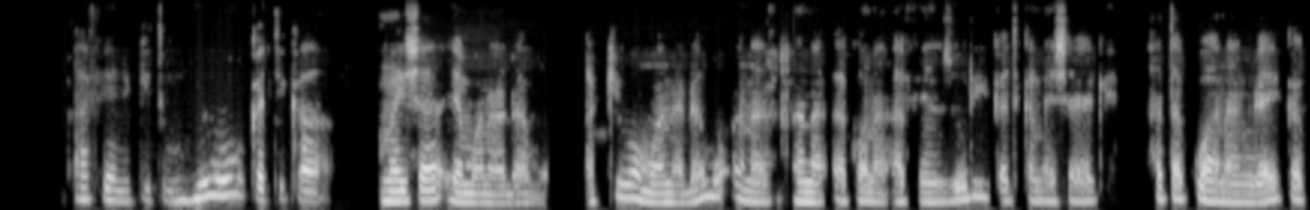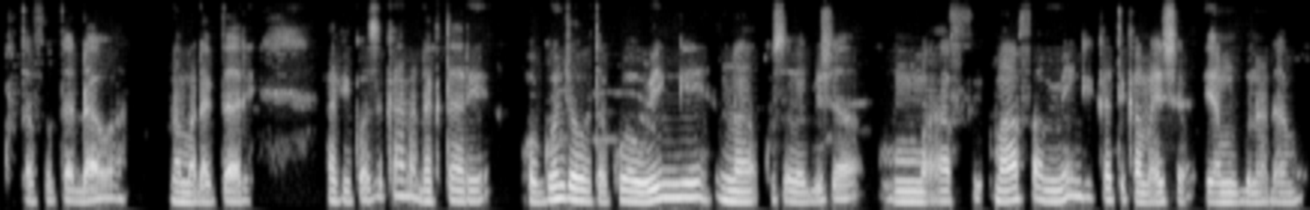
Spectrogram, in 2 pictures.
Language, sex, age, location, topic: Swahili, male, 18-24, Wajir, health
